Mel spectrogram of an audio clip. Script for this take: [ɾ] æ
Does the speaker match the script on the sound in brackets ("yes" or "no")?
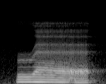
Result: no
